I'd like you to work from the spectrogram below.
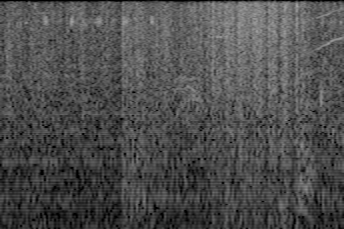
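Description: Rapid gunfire in the video game Death Stranding, blood bullets fired in quick bursts of dense cracking shots that grow busier and louder after the first second, with game noise beneath.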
